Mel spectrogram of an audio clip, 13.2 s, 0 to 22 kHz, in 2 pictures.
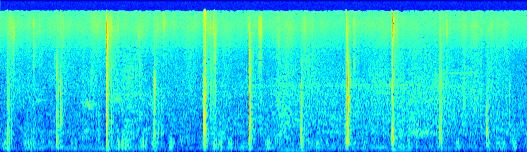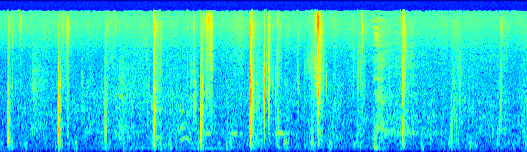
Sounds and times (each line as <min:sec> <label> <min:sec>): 0:00.0 walk 0:13.0
0:05.0 breathing 0:05.5
0:11.2 breathing 0:12.1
